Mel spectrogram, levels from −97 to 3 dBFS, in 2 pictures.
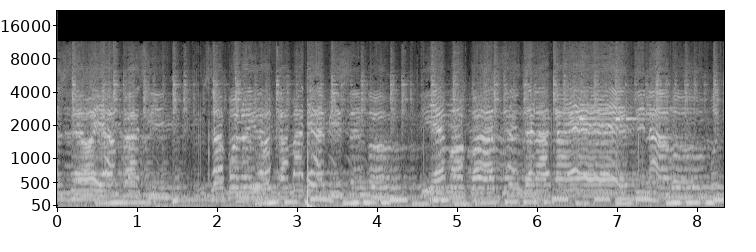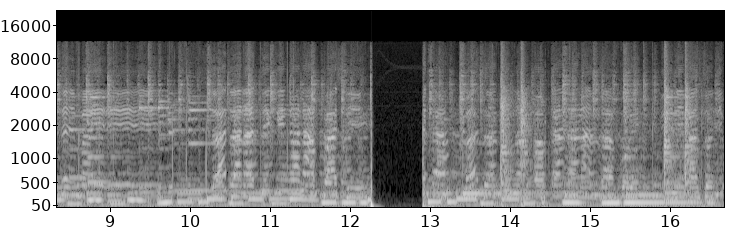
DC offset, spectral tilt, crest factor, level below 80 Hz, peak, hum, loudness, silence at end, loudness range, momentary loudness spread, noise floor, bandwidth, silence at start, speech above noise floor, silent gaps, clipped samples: under 0.1%; -4.5 dB/octave; 18 dB; -32 dBFS; 0 dBFS; none; -18 LUFS; 0 s; 5 LU; 7 LU; -63 dBFS; 11.5 kHz; 0 s; 45 dB; none; under 0.1%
